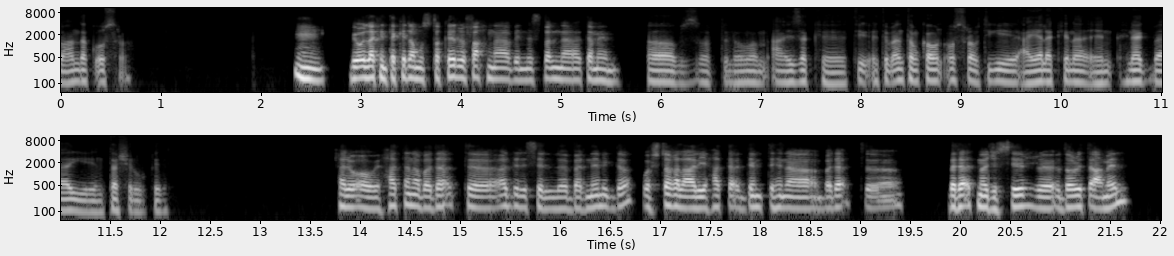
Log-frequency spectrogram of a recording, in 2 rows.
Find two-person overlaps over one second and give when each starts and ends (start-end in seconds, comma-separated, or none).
none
